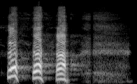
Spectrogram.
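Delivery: big, high burst of laughter; real loud laugh, falling off. Real, not acted. Laughing out loud mid-rant.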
